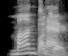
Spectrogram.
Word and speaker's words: Montag: Montag. Montag Group. Not Montauk, Long Island, Montag, and a talent agent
